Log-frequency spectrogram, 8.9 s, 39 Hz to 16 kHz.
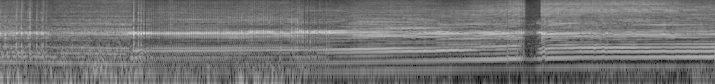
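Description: The two-stroke engine of a Sherco 50cc dirt bike under way. It holds a steady pitch for a few seconds, then revs rising as the bike accelerates. It cuts out briefly about two-thirds of the way through, as for a gear change, then climbs again.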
